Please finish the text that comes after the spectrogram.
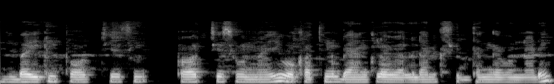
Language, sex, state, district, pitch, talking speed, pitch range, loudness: Telugu, male, Andhra Pradesh, Srikakulam, 115 Hz, 130 wpm, 115-120 Hz, -16 LUFS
